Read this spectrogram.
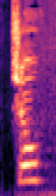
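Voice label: "zhou", Mandarin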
